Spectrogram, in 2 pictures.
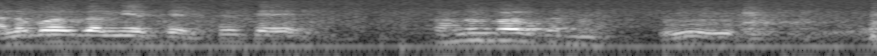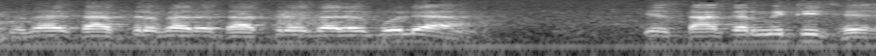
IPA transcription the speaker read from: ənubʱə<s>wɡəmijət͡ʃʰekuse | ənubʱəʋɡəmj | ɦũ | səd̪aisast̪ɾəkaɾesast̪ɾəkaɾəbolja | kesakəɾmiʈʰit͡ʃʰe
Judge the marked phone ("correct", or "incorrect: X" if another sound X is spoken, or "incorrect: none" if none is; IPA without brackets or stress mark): incorrect: none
